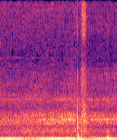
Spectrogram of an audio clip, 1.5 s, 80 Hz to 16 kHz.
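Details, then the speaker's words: Anet A8 3D printer with bed poorly leveled after auto level, nozzle too close on a higher side: steady stepper hum with a sharp pop as filament gets stuck and the extruder jumps back. Extruder skipping. "The filament just gets stuck. Can't extrude, so it ends up jumping back."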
